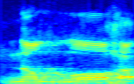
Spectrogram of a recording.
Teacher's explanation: lafaz Allah dibaca tafkhim, tebal ya. Jangan dibaca nallaha.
